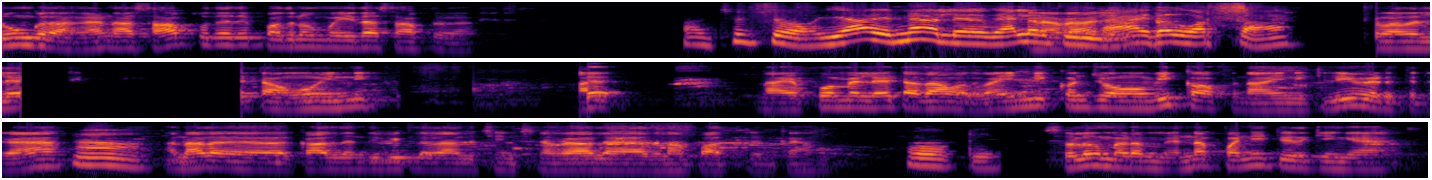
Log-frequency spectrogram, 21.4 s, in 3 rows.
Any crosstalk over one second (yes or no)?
no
